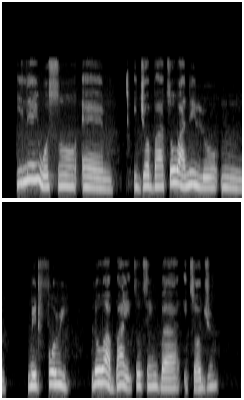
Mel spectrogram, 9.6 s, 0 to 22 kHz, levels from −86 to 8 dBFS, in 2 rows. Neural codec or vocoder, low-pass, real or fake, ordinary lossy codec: none; 7.2 kHz; real; none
